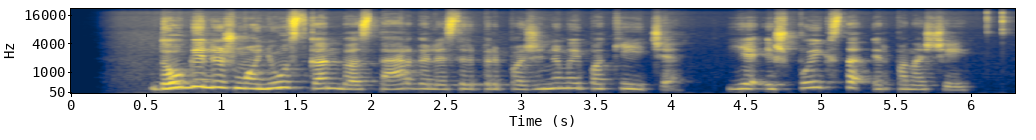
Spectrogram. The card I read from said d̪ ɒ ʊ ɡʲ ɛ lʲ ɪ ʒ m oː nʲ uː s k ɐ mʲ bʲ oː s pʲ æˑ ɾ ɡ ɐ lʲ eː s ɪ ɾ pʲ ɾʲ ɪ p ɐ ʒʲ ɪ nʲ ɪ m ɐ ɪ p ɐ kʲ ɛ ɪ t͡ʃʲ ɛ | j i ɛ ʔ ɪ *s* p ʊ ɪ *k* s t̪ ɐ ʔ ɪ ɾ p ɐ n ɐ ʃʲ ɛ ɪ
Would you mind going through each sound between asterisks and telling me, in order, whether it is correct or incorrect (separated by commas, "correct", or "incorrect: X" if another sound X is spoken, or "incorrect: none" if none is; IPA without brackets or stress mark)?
incorrect: ʃ, correct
